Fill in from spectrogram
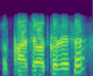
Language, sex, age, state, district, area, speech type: Urdu, male, 30-45, Uttar Pradesh, Lucknow, rural, conversation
